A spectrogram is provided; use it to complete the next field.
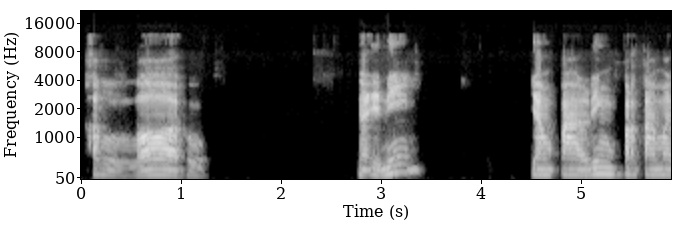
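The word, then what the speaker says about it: الله: datar enggak berdiri ya tapi cara bacanya pendek atau panjang tetap panjang khusus lafzul jalalah walaupun tandanya harakatnya datar seperti ini tetap dibaca panjang dua harakat Allahu nah ini yang paling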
